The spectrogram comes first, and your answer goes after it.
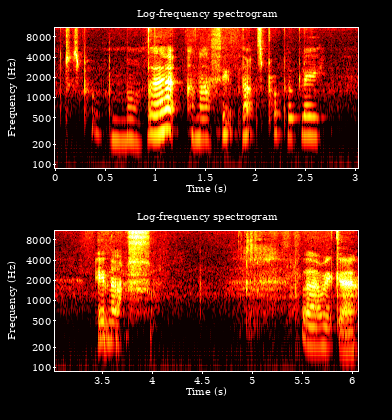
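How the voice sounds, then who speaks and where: A woman talks at a high pitch and fairly slow pace, with long, frequent pauses and ordinary pitch variation. Her loudness swings widely, and there is noticeable background noise. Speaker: craft demonstrator. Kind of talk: tutorial. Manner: casual.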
